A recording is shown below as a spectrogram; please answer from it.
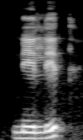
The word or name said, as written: nilit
